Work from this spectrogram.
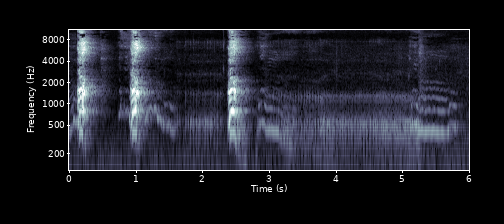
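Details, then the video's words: Pet dog Jepey, an active chaser of animals, barks after being told a cat or dog is outside: three loud, sharp barks in the first two and a half seconds, then a long, wavering whine with low growling underneath. "How to make your dogs bark."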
